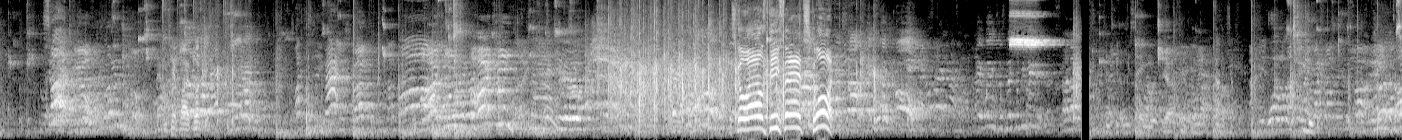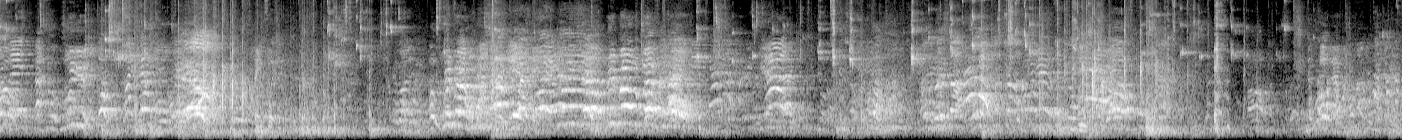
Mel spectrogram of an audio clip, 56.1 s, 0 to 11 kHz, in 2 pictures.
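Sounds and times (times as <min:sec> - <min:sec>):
people shouting: 0:14.7 - 0:16.9
high whistle blast: 0:20.2 - 0:21.3.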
